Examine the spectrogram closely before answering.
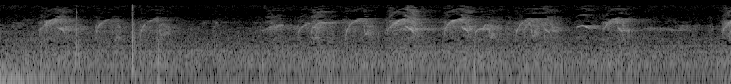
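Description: Faint chirping of a small bird: a run of short, high chirps that slide downward, a few a second, with a single sharp click about a second in.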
